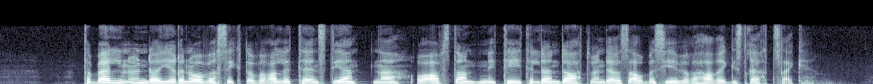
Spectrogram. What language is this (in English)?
Norwegian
